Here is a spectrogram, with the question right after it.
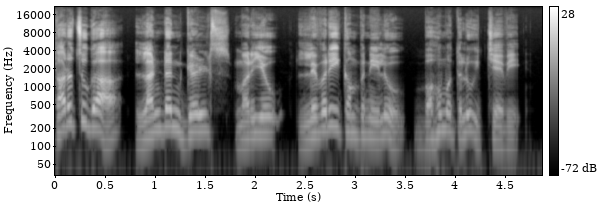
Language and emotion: Telugu, neutral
